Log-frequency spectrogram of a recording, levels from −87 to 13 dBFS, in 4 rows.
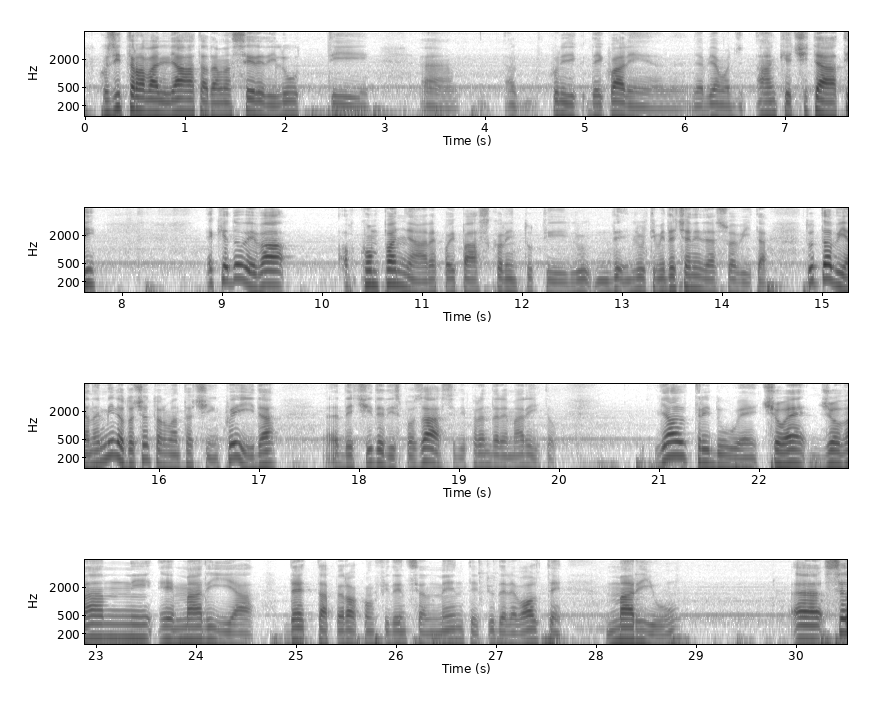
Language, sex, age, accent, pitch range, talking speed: Italian, male, 40-59, native, 115-165 Hz, 110 wpm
